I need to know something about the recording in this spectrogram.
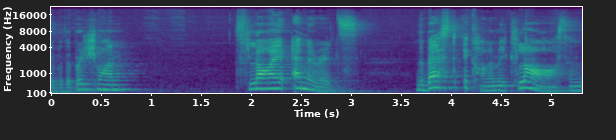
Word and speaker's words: Emirates: the correct pronunciation is emirates emirates with a reduced ending there is no a there is it Emirates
